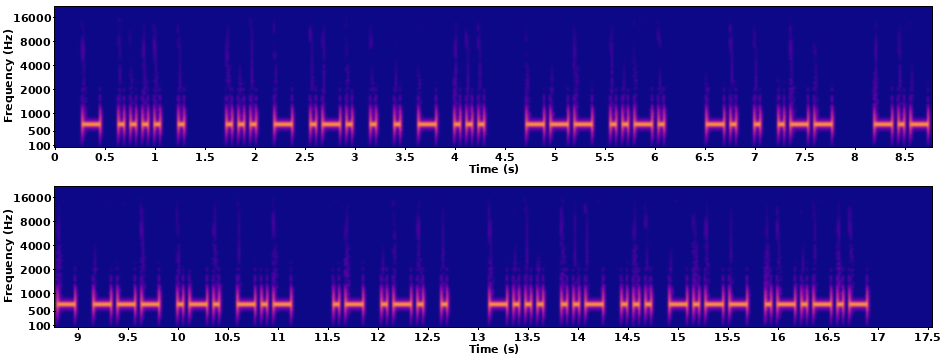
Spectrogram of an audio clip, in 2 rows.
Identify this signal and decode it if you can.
Morse code, heard as a keyed tone, about 20 wpm, 700 Hz. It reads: THE STREETS OF NEW YORK ARE BUSY.
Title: Sentences with 3-Word Phrases - 20wpm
